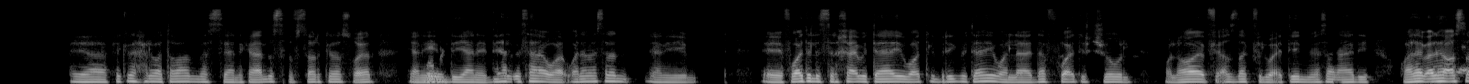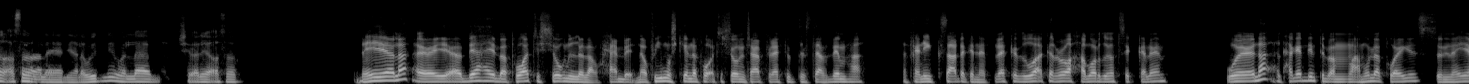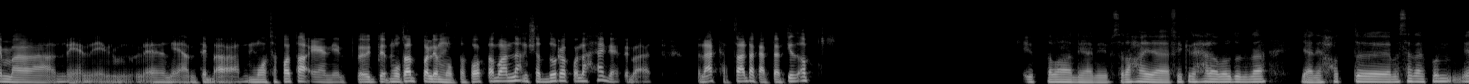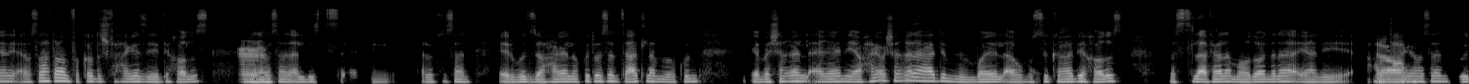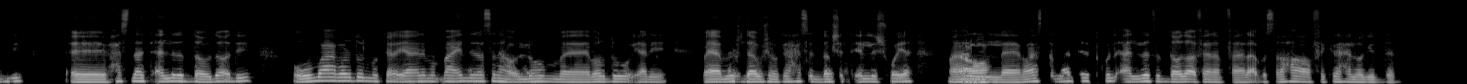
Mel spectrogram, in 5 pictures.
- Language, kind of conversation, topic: Arabic, advice, إزاي أقدر أسترخى في البيت مع الدوشة والمشتتات؟
- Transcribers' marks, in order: in English: "الbreak"; background speech; other background noise; in English: "airpods"; tapping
